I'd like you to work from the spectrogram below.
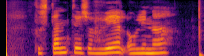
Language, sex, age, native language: Icelandic, female, 14, Icelandic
